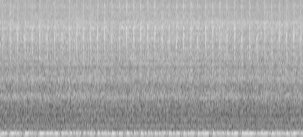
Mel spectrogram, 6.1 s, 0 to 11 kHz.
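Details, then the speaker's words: 1977 Chevrolet C10 V8 after a broken rocker arm and valve lash adjustment, idling in the garage after a short drive: light, quick tapping about three per second over steady idle; owner suspects a lifter or rocker on one side. "we're gonna pull back in the garage here see we can put it where that little rap tap taps coming from"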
